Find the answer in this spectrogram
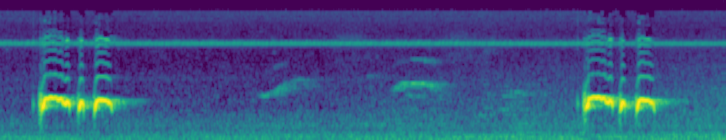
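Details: Male zebra dove, a local bird, calling to provoke other doves to sing: two short bursts of soft, rolling cooing notes about four seconds apart, each three quick tremulous coos, with a steady high electronic tone behind.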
